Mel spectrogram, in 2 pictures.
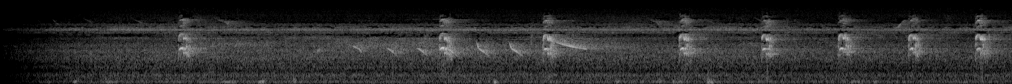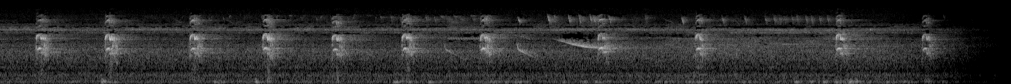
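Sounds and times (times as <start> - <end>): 
Chrysoptilus punctigula calls in South America Eastern Lowlands: 1.3 - 20.0.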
